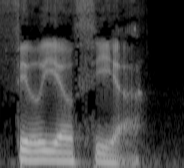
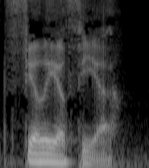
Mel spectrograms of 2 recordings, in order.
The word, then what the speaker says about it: Philothea: Philiothea, I think is how you pronounce it. Philiothea. That's how I say it.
